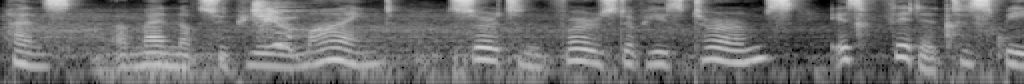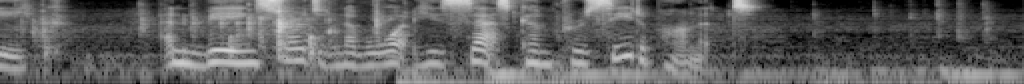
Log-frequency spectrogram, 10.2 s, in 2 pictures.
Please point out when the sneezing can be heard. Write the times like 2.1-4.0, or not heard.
1.1-1.6, 6.4-7.2.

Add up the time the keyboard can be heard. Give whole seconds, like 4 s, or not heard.
6 s.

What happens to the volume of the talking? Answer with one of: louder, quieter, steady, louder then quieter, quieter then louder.
steady.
